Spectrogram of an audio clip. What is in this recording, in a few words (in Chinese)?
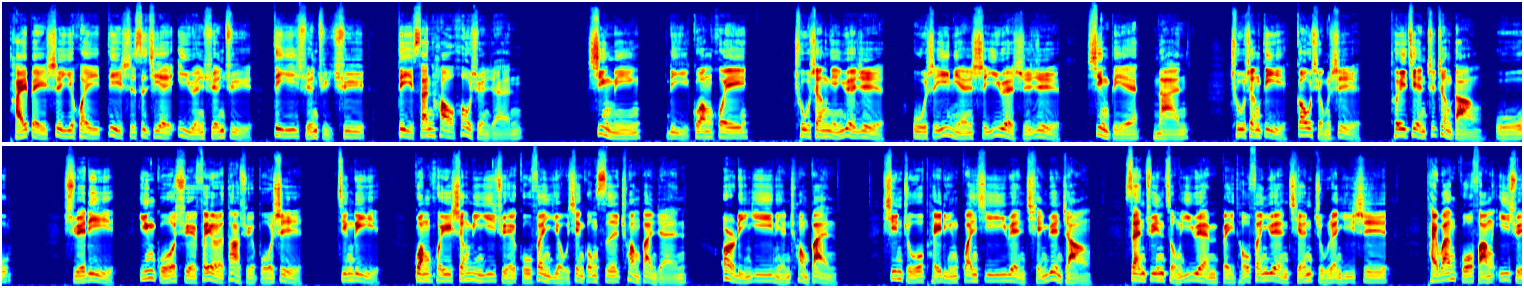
國語; 臺北市; 有聲公報; 市議員; 臺北市議會第14屆議員第1選舉區 (士林、北投區)候選人介紹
